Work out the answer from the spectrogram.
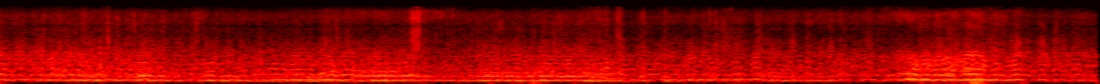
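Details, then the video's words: Continuous honey bee buzzing within the hive, a low wavering hum with a louder swell near the end as bees crowd close. "bees therapy hive natural buzzing sound"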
